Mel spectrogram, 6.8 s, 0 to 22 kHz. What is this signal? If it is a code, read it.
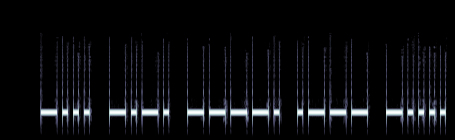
Morse code, heard as a keyed tone, about 15 wpm, 800 Hz. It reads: BC9J6
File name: CW / DET / 1 9 1500C S B 14wpm 3302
